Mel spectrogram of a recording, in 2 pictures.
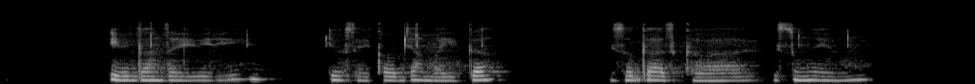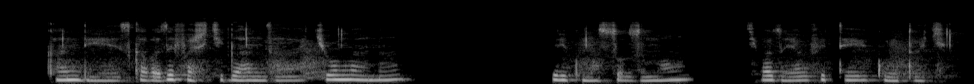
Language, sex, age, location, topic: Kinyarwanda, female, 25-35, Nyagatare, health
